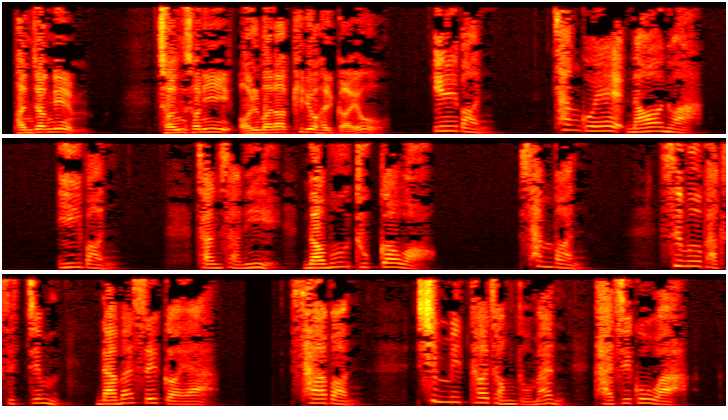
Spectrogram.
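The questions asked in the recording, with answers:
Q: 반장님, 전선이 얼마나 필요할까요?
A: 4: 10미터 정도만 가지고 와.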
